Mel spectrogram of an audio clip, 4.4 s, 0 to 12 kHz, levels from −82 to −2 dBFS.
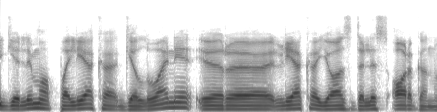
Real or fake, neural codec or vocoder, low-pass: fake; codec, 16 kHz, 1 kbps, X-Codec, WavLM features, trained on Multilingual LibriSpeech; 7.2 kHz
